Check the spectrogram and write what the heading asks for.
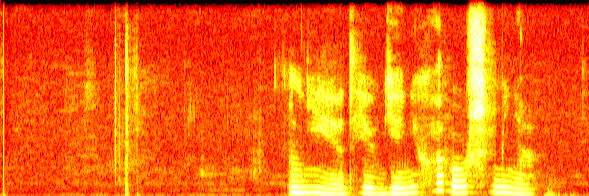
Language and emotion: Russian, neutral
